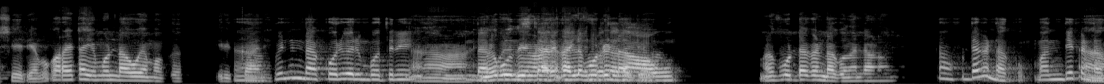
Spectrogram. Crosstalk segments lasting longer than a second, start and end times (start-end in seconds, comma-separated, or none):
4.8-6.5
